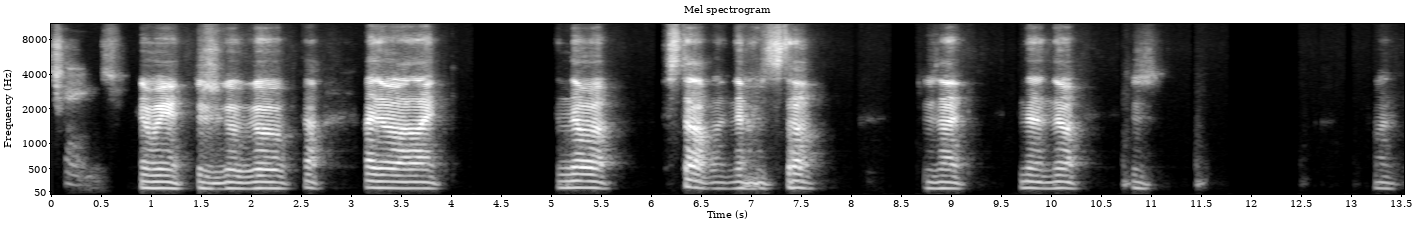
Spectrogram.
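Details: 31-year-old man with non-fluent (Broca's) aphasia, apraxia of speech and dysarthria after a traumatic brain injury in a 2016 car accident; he has word-finding difficulty and speaks slowly.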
